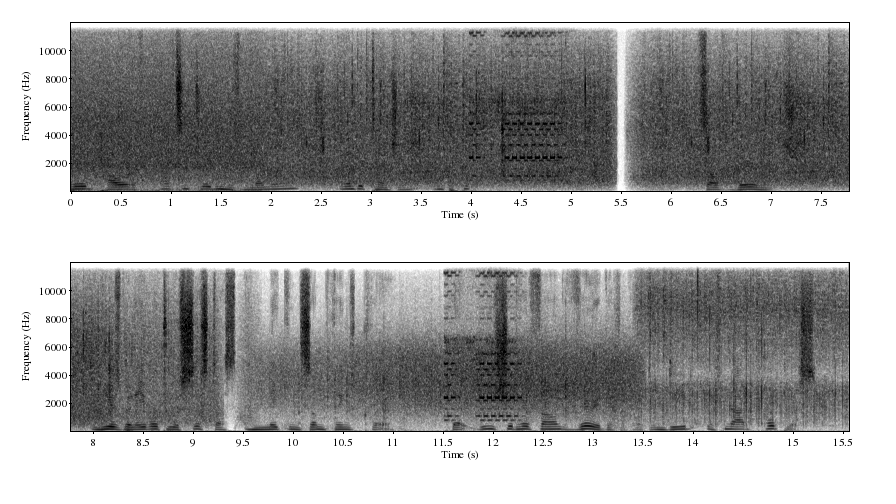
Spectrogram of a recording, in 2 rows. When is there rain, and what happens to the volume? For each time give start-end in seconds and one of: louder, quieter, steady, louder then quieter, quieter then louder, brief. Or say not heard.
0.0-15.5 quieter.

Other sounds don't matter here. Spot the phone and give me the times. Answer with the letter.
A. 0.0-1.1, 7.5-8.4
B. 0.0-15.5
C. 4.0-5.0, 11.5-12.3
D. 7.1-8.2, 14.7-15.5
C.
